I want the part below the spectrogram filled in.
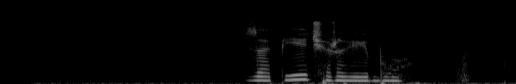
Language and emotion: Russian, sad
